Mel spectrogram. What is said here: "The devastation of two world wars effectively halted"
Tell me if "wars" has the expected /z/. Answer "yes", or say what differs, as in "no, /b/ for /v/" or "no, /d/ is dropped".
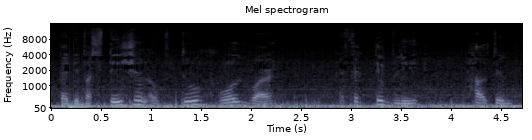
no, /z/ is dropped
